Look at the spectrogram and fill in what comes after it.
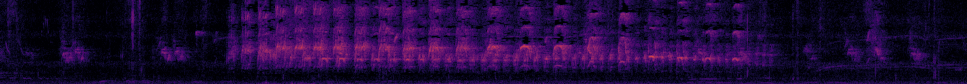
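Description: A bird chirping in a fast, even run of high notes, starting about two seconds in and lasting about five seconds, over a low steady rumble.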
